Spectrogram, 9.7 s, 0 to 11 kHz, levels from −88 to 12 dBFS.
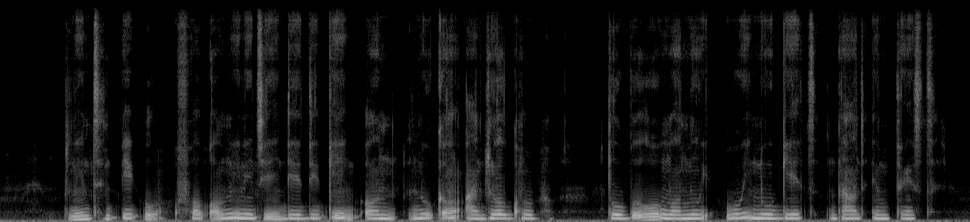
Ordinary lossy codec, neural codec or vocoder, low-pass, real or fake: none; autoencoder, 22.05 kHz, a latent of 192 numbers a frame, VITS, trained on many speakers; none; fake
